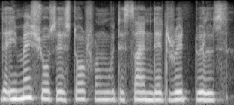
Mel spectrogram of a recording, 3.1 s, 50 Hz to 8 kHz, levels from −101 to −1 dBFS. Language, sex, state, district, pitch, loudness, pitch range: English, female, Arunachal Pradesh, Lower Dibang Valley, 215 Hz, -14 LUFS, 205-225 Hz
